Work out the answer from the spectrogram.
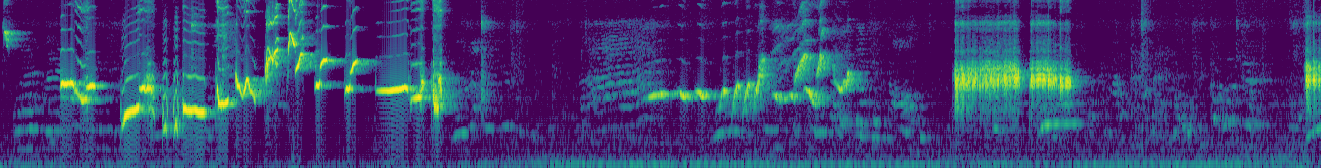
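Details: White-rumped shama, Wonosobo, Central Java, Indonesia, singing to provoke rival birds: loud varied whistled phrases with trills and sweeps, a quiet gap, another rising warbled phrase, then a harsh buzzy burst and a final note.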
